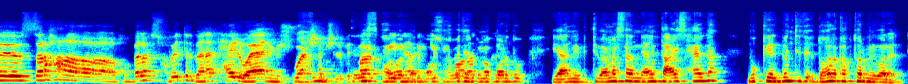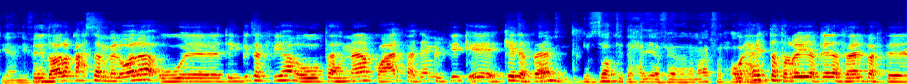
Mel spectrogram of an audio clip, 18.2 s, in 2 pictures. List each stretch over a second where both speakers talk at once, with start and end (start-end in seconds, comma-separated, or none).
2.9-5.1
